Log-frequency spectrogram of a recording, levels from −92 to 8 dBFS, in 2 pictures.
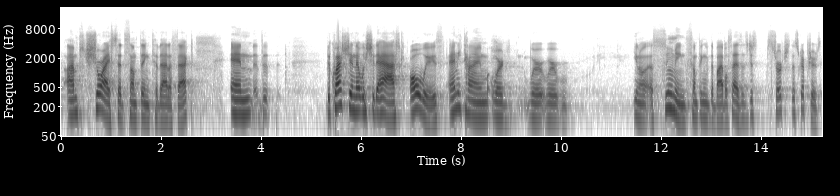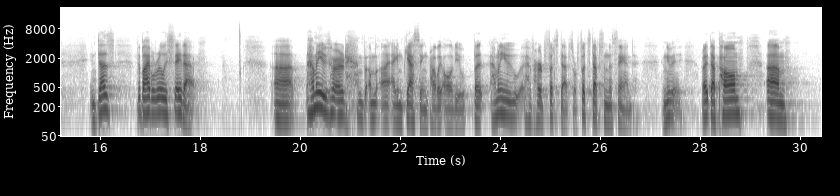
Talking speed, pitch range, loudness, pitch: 145 wpm, 115-150 Hz, -25 LUFS, 125 Hz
